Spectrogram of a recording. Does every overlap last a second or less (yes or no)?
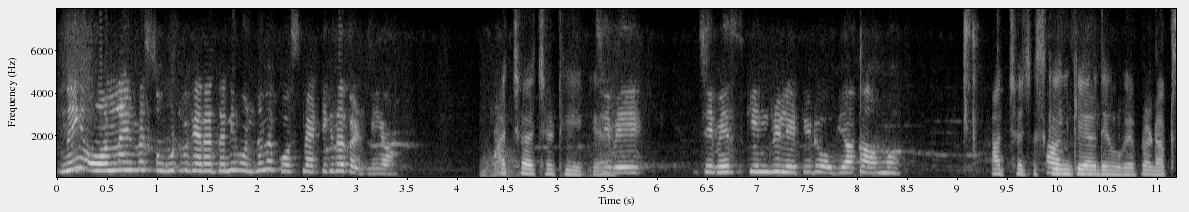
yes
